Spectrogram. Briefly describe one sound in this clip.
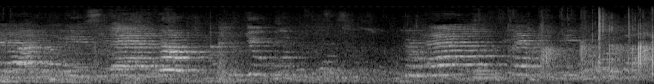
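A group of young children sing together on a stage, heard from the audience.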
